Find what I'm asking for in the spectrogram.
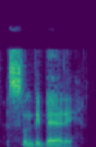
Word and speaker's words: Sundbyberg: Because I think the listeners will want to see the salads that you are pumping out to the residents of Sundbyberg. – Very well pronounced there.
